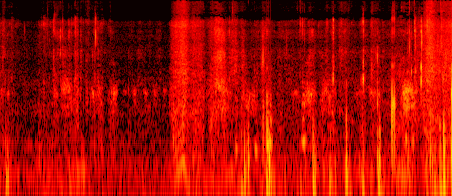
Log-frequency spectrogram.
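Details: Shih Tzu named Mikki chewing a no-hide bully stick: near-quiet at first, then from about the third second irregular crunchy, wet gnawing bites and snaps that grow louder toward the end.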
